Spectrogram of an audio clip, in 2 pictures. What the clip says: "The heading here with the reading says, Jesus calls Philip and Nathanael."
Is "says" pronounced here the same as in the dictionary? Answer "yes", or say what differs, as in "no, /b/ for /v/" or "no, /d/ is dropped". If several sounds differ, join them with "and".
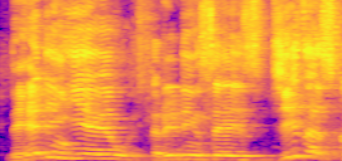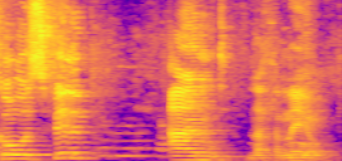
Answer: yes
